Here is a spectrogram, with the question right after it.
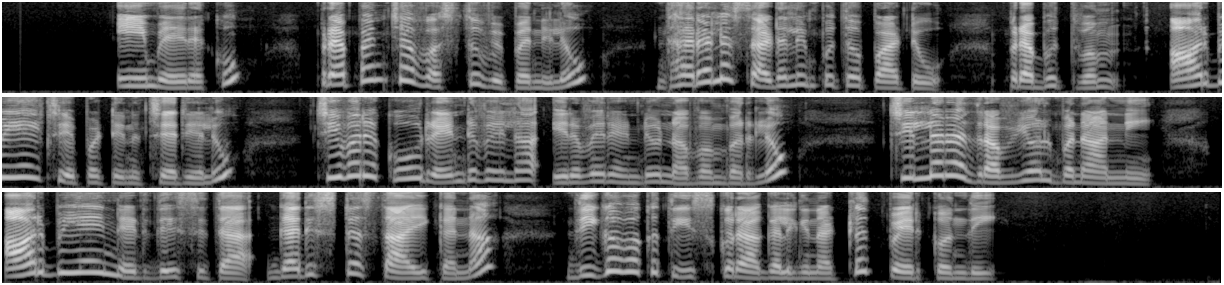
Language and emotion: Telugu, neutral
